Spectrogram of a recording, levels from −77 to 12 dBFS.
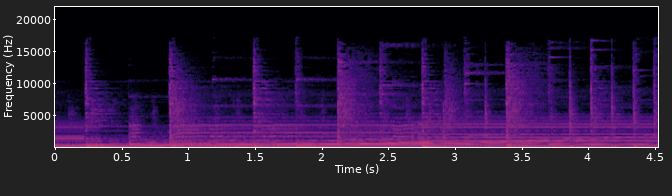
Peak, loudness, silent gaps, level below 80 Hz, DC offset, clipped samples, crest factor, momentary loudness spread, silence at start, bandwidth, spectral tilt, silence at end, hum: -12 dBFS; -30 LUFS; none; -40 dBFS; under 0.1%; under 0.1%; 18 dB; 2 LU; 0 s; 17.5 kHz; -4 dB/octave; 0 s; none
